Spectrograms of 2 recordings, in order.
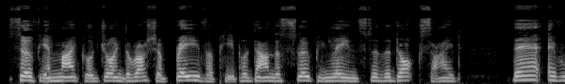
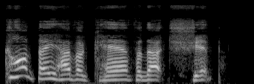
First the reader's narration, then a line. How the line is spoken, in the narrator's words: said indignantly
